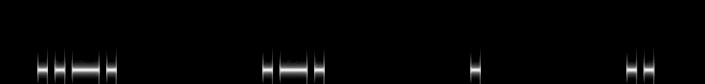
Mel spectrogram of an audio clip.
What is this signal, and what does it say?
Morse code, heard as a keyed tone, about 14 wpm, spaced as for 5 wpm, 680 Hz. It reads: FREI
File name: Morsekurs / Witze / Witz 22. November 2022 25 F70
